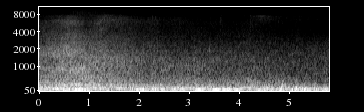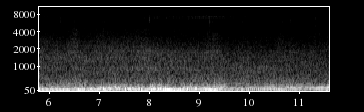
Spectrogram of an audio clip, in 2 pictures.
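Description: Bicycle tyres roll steadily on asphalt.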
